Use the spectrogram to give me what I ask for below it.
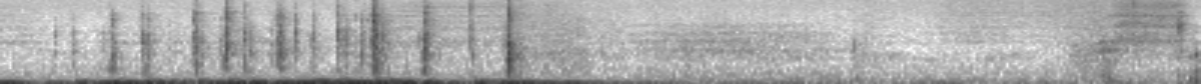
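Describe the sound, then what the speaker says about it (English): Rapid clattering keystrokes on a computer keyboard, a quick burst of typing up close that trails off into quiet room noise. "I'm just typing but in chat yeah, real quick."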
